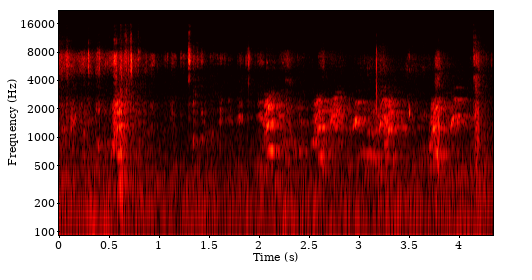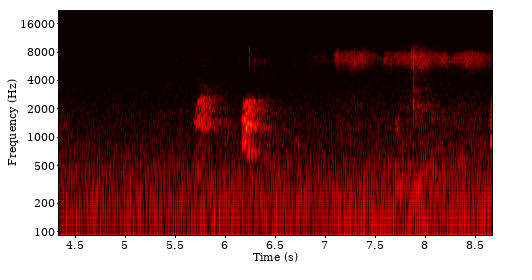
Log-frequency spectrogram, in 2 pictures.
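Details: Siberian Husky named Mero out for a relaxing walk, giving short, sharp bark-like yelps in scattered bursts, some doubled, over a steady high insect-like buzz and faint talking.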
